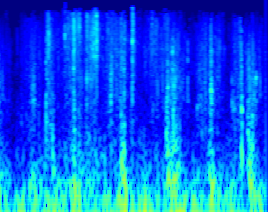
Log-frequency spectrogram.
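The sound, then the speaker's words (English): Hooves of an Arabian horse clip-clop in quick succession as it is run in a circle on a lead rope, picked up by microphones mounted on its hooves; many sharp, loud thuds follow in an uneven galloping rhythm. “I recorded an Arabian horse. Arabians have a different gait than thoroughbreds. And I put four wireless microphones on each hoof.”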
